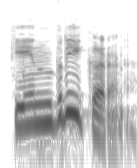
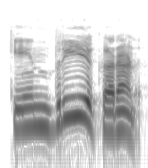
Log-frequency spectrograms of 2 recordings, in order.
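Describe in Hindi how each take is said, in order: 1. 'karan' से पहले कोई 'ya' ध्वनि नहीं आती। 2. 'karan' से पहले 'ya' ध्वनि आती है। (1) "इसमें या नहीं लगेगा" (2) "ये गलत शब्द है"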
